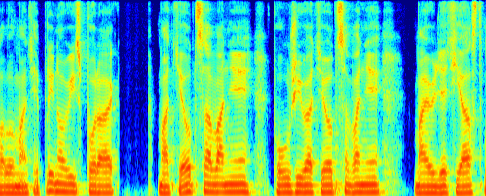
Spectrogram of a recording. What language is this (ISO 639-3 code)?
slk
